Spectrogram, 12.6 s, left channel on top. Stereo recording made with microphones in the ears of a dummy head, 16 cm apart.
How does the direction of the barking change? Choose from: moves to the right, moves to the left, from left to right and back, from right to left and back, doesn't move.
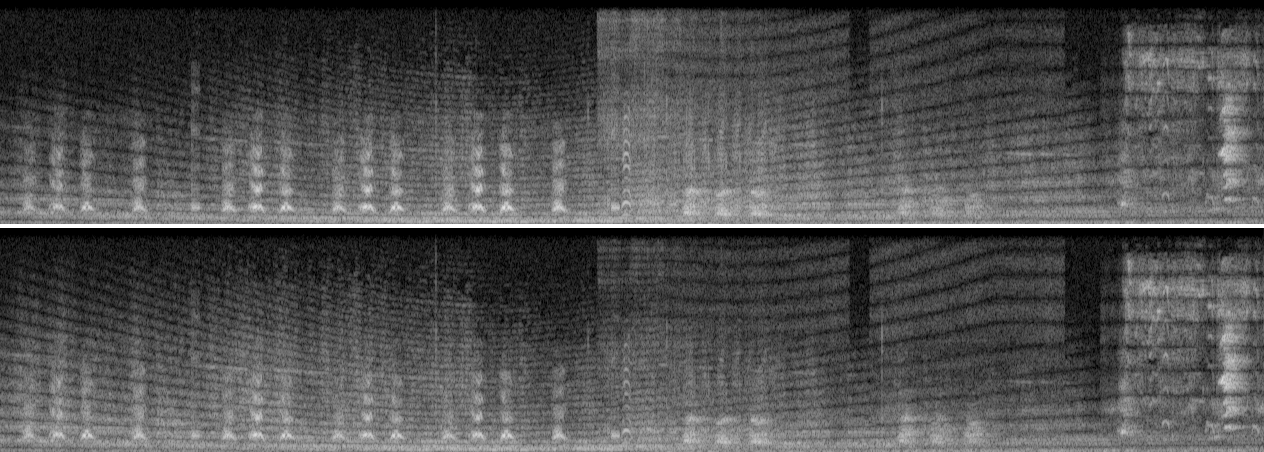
from right to left and back.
